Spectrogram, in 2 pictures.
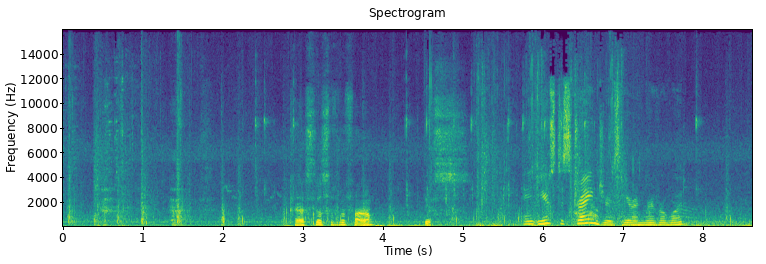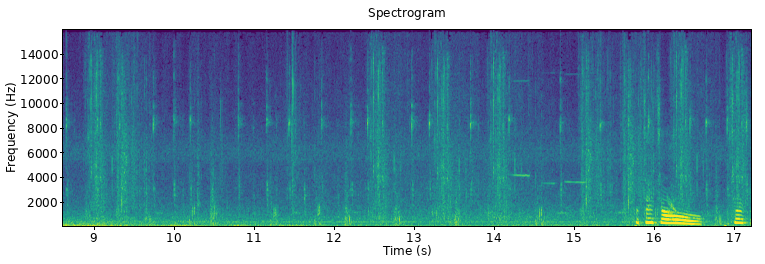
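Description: Footsteps crunch on soft earth.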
